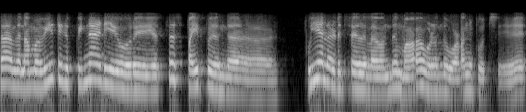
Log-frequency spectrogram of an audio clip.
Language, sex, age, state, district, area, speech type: Tamil, male, 18-30, Tamil Nadu, Pudukkottai, rural, conversation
